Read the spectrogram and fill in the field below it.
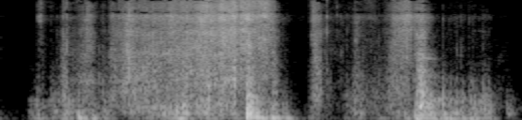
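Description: Plastic wrap and cardboard rustle as a hand rummages in a box.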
